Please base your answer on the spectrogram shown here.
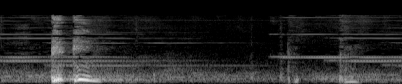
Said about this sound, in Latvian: Paldies, lūdzu zvanu.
